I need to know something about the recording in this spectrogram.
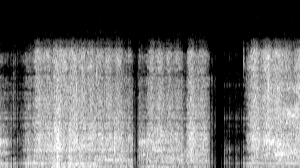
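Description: Faint rubbing and scraping of hands working loose, gritty potting mix (cactus substrate with carbonized rice hulls and peat-based Carolina Soil) around a plant's base in a pot. The sound cuts out completely for about half a second roughly two-thirds of the way through.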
